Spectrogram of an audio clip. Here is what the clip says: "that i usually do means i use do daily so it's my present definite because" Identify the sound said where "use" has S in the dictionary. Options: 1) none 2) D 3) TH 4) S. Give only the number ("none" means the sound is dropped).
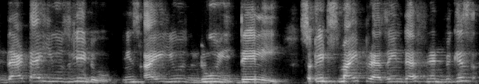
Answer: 1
